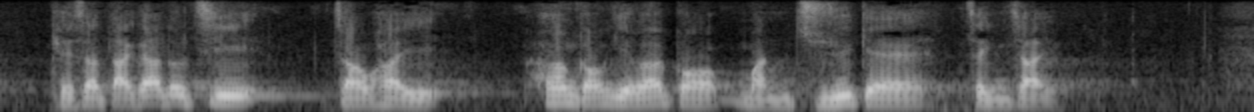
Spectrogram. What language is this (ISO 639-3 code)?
yue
